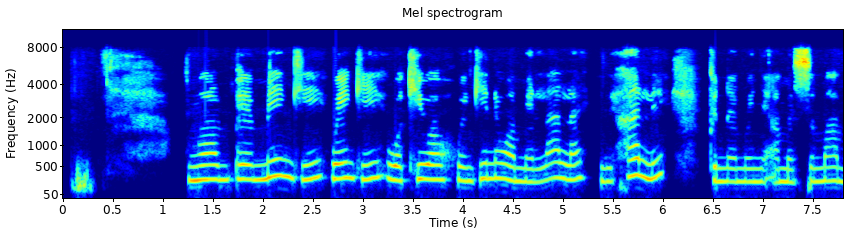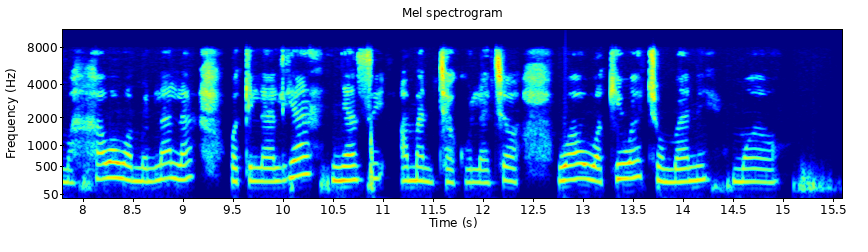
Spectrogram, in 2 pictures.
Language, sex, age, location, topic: Swahili, female, 18-24, Nakuru, agriculture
